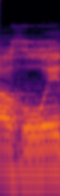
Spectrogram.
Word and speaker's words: होए: नहीं करना रक्षा होए हा हे में होड़ा इड़े से हारी ए सो होए हा हे ओड़ा हो लंबा ख जाएगा इड़ी से हारी ए छोटा आएगा होए होए नहीं पढ़ना अगर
